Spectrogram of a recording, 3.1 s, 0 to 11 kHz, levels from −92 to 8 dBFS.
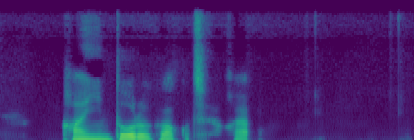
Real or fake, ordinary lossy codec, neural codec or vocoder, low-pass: fake; Opus, 64 kbps; codec, 24 kHz, 0.9 kbps, WavTokenizer, large speech release; 9.9 kHz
